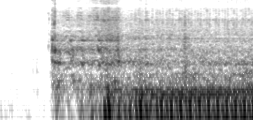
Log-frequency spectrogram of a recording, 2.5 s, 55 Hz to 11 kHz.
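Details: Brief crank, then the John Deere 445 engine catches at once into an even steady putter after a crank no-start; clean healthy start.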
